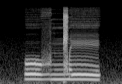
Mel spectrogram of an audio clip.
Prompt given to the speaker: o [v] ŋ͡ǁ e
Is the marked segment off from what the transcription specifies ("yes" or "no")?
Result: no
